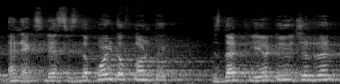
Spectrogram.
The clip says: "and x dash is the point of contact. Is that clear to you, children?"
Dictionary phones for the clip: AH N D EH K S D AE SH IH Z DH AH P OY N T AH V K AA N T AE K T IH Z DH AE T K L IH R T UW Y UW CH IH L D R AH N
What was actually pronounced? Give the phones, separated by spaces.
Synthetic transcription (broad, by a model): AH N EH K S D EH S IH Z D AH P OY N T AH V K AA N T AE K T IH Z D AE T K L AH R T UW Y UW CH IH L D R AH N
